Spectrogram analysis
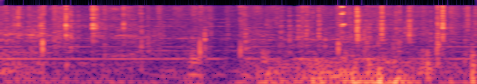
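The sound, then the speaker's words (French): Horse hooves clop in a quick, uneven rhythm over a low rumble that grows heavier toward the end, as horses pull war chariots carrying powerful lords; no one speaks. “Nos seigneurs les plus puissants montent sur des chars de guerre, tirés par des chevaux.”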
